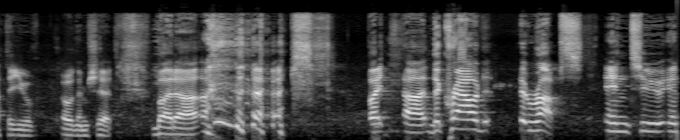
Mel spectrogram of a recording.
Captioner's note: laughs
